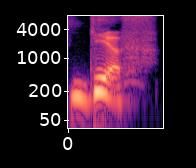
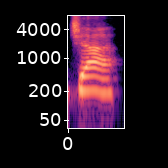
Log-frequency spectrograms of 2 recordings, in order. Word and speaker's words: GIF: Which it it's it it's Twitter and it's GIF everyone. It starts with a G. I thought it was ja like a soft G. No, I know I know I know. I know. It starts with a G. Like George.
